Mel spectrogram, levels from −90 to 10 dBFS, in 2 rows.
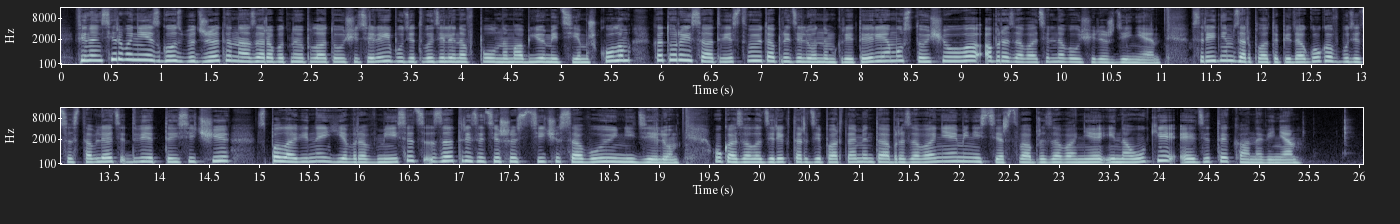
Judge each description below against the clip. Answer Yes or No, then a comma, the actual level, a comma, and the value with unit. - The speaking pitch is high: Yes, high, 230 Hz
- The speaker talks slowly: Yes, slow, 105 wpm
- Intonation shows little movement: No, average, 3.6 semitones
